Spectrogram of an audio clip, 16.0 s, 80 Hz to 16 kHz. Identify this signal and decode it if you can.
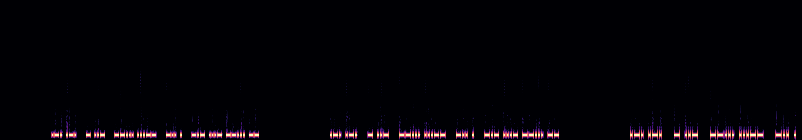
Morse code, heard as a keyed tone, about 35 wpm, 700 Hz. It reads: RR TU 73 DE KV7M RR TU 73 DE KV7M RR TU 73 DE
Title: Speed-Racing Common QSO Phrases - 28wpm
